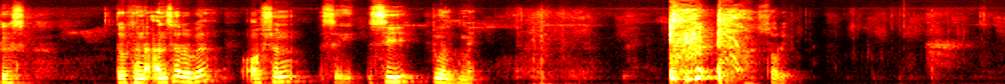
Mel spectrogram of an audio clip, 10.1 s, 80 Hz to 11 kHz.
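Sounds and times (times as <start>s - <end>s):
person coughing: 6.7s - 7.6s.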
